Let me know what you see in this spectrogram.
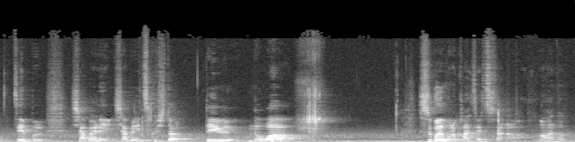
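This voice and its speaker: The speaker keeps a moderate pace with ordinary pitch variation and long, frequent pauses, amid audible room echo and noticeable background noise. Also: man, fairly high pitch for a man. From China, Shanghai. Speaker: film journalist. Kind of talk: casual film discussion.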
